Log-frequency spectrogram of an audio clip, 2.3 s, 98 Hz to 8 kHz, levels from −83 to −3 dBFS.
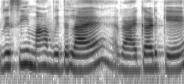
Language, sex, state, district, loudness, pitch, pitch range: Chhattisgarhi, female, Chhattisgarh, Raigarh, -18 LUFS, 235 Hz, 220-255 Hz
